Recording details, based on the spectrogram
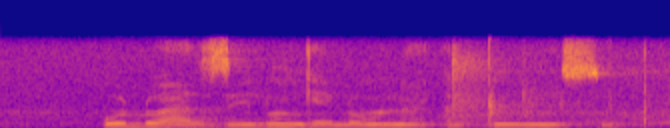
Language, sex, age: Zulu, female, 23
